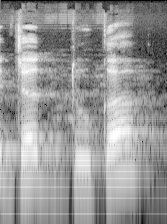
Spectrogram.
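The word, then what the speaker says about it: جدك: کھینچیں گے۔ وتعالی جدک، دال پہ شاد ہے، زور دے کر پڑھیں گے، جدک، وتعالی جدک۔ نیکسٹ، ولا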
